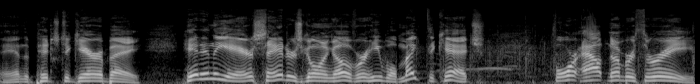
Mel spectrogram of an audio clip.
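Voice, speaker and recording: At a moderate pace, a man speaks in a high pitch with lively intonation over noticeable background noise. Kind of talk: live baseball color commentary mixed with play-by-play.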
